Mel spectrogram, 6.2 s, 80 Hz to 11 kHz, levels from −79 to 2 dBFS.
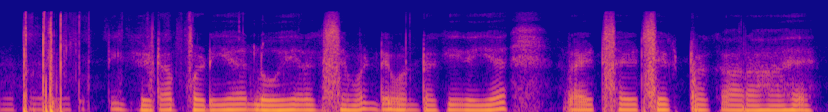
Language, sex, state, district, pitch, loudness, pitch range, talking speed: Hindi, male, Uttarakhand, Tehri Garhwal, 150 Hz, -23 LUFS, 145-155 Hz, 155 wpm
